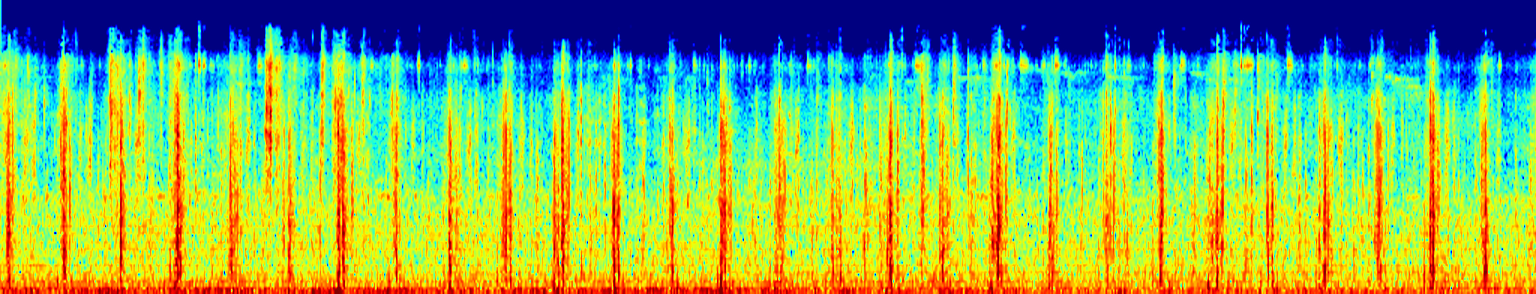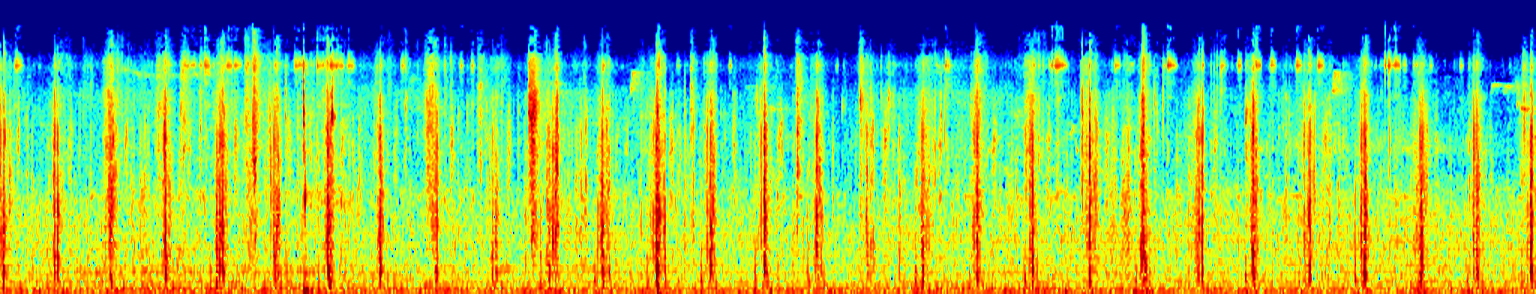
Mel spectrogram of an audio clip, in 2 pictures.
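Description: Footsteps of a person walking steadily on a dirt path, about two steps a second, over a low steady rumble.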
